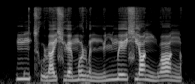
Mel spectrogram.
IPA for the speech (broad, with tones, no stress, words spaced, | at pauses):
mʊ˦ŋt͡sʰṵ˨˩ɻa˥˨ɪ̯ɕɥɛ˨˦ mɤ˥˨ɻwə˩nn̪y˦n me˦ɪ̯ ɕjɑ˥˨ŋmwɑ˥˨ŋ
